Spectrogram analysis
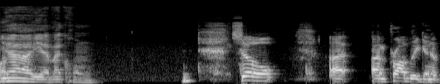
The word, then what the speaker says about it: Macron: How do you pronounce his name right? Emmanuel Macron is what we call him. Yeah, Macron. So I'm probably going to butcher this, but Macron.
